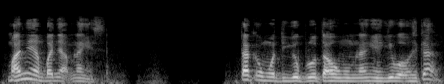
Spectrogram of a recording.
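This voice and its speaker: A man's voice: on the high side, rapid-fire. A man with a Malaysian Malay accent giving a Ramadan religious lecture, preaching conversationally with rhetorical questions. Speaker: religious teacher.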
